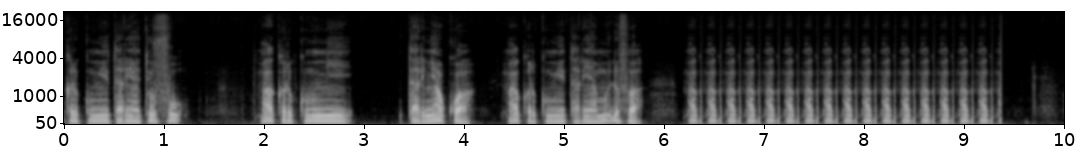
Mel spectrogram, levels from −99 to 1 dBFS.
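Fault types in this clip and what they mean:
Broken-record loop: from 6.37 s to 9.37 s a 194 ms fragment repeats 15 times back to back, so the speech stutters and the material due in those three seconds is lost; the likely cause is a stalled player or stream resending its last fragment.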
